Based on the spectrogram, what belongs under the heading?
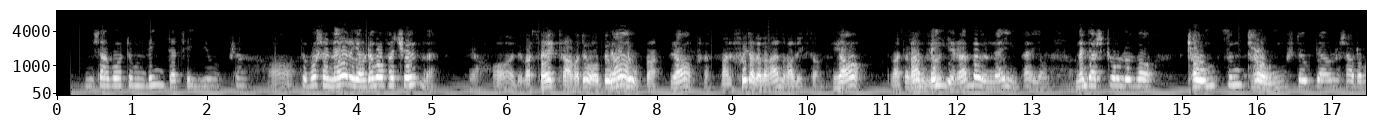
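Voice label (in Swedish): Örkened Skåne, Svenska sagor dialekter; Folkminnen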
